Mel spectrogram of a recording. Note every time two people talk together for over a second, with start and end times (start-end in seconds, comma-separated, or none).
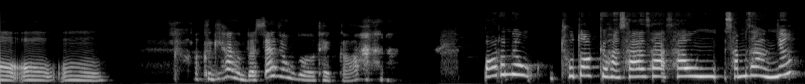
none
